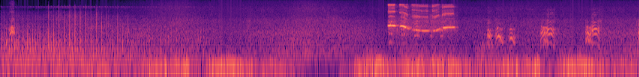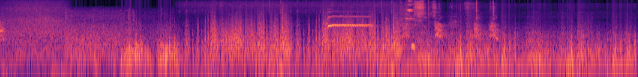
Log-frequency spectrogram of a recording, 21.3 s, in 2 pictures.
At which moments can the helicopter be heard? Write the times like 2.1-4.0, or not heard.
0.0-3.8.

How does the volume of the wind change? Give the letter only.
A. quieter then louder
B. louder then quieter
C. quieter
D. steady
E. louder
E.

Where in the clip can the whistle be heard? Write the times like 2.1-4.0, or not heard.
6.5-7.7, 16.1-17.5.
